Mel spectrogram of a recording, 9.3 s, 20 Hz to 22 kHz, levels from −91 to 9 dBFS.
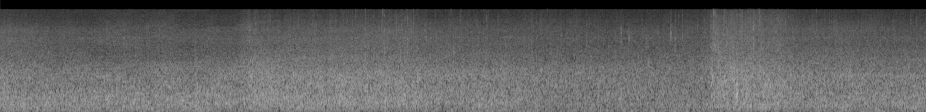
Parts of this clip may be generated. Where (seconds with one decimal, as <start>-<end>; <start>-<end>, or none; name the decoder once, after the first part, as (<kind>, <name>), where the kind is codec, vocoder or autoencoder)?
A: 0.9-2.5 (codec, SNAC)

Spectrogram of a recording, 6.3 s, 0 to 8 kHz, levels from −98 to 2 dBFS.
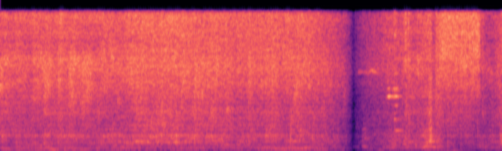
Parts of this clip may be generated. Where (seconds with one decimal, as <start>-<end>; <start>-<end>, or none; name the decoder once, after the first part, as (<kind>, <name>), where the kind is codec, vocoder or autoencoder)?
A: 0.0-1.3 (codec, SNAC); 5.1-6.3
